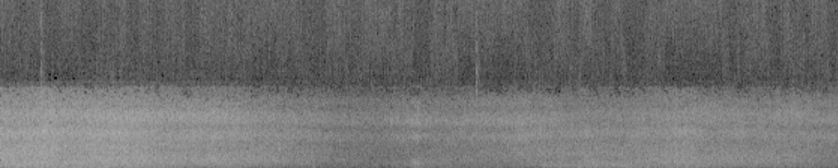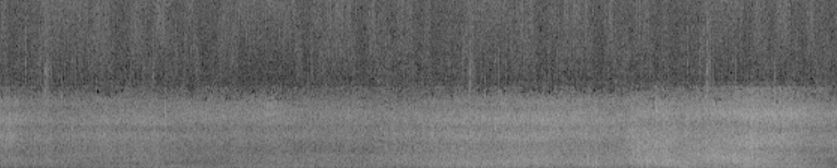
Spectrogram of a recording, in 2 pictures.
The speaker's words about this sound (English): Breathe deeply and allow the sound of each wave to wash completely through you, clearing and cleansing wherever necessary.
